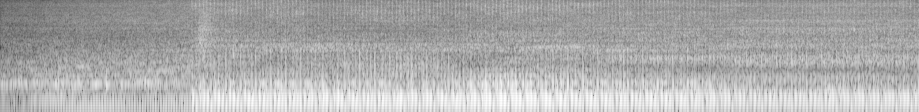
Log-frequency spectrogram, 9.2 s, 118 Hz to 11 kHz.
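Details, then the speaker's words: 2015 Ford Focus, engine idling, heard from underneath: rapid puffing tick about three pulses a second, coming and going; exhaust leak at the flex pipe, which may have been welded before, so a new flex pipe is needed. "Do you hear the difference in the tone of the exhaust leak? Kind of gone, and that was back."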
